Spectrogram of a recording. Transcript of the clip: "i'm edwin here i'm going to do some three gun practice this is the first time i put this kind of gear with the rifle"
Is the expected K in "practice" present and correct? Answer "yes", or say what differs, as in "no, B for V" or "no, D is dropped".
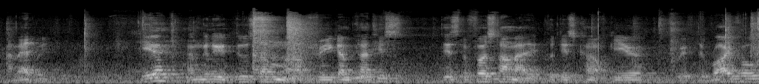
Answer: no, K is dropped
